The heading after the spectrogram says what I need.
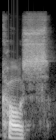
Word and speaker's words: cos: And cos would be how you pronounce this.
